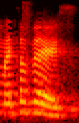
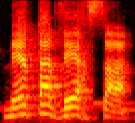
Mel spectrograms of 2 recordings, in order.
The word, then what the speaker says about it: metaverso: Não, mas, mas eu quero, vou, vou, marcar esse rolê no metaverso. – Isso, o próximo papo Aliás... é no metaversa.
